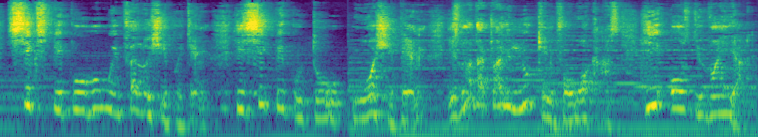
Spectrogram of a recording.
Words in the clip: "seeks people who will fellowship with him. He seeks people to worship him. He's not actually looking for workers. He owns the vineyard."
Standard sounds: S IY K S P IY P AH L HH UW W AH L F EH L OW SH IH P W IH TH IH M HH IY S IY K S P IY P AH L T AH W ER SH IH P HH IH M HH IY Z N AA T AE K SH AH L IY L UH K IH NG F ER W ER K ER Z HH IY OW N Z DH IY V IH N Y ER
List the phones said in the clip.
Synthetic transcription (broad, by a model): S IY K S P IY P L HH UW W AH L F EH L OW SH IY P W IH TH IH M HH IY S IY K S P IY P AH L T AH W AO SH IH P HH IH M HH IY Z N AA T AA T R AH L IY L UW K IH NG F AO W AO K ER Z HH IY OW Z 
